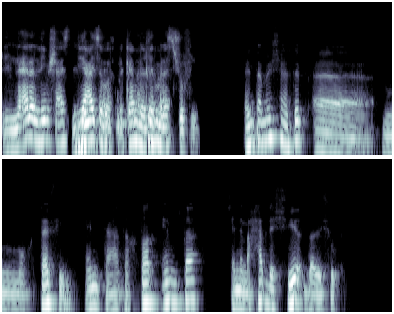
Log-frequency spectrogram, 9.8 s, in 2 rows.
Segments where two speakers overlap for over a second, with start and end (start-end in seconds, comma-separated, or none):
0.9-2.2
